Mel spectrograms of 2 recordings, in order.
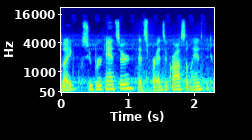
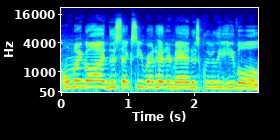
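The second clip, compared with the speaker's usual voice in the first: mocking fan voice; 5 semitones higher, 8 dB louder than usual. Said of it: "You guys are like".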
